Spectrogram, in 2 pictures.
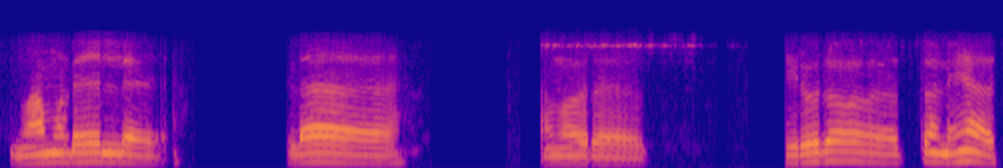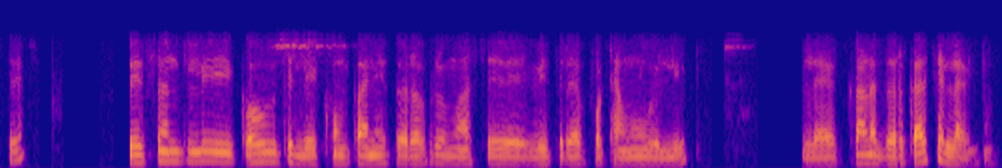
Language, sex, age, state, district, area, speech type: Odia, male, 18-30, Odisha, Subarnapur, urban, conversation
